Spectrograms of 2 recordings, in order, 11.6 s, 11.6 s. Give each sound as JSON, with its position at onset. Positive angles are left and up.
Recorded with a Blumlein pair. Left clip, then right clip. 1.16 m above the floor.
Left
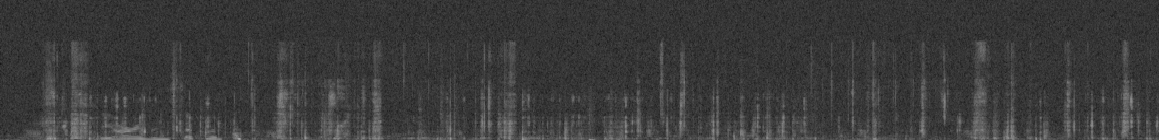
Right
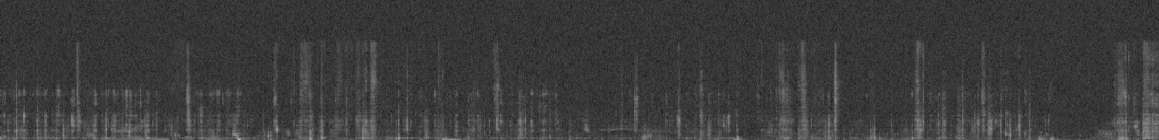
{"t": 1.0, "sound": "a woman speaking", "azimuth_deg": 65}
{"t": 2.3, "sound": "a cat meowing", "azimuth_deg": -15}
